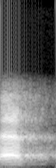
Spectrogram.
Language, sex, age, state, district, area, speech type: Tamil, male, 60+, Tamil Nadu, Theni, rural, conversation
